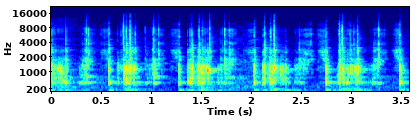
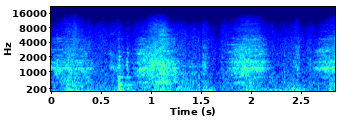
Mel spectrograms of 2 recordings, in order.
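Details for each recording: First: Mercedes W211 drum-type parking brake being renewed and adjusted via the knurled adjuster screw, drum turned by hand: rasping scrape each rotation as shoes begin to drag; parking brake shoe drag during adjustment. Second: Mercedes W211 rear parking brake (drum type) after renewing shoes and adjusting via knurled adjuster screw, wheel turned by hand: light scraping swells and fades about once a second at certain positions; slight shoe contact, acceptable, beds in on first drive.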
